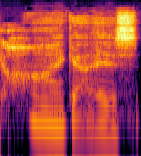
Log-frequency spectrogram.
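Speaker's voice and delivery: barely audible, very quiet, downcast, depressed-sounding delivery. Describing a maudlin way people greet viewers on video, imitating a depressed greeting. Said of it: "Almost like depressed".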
